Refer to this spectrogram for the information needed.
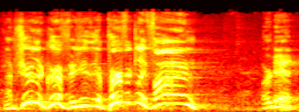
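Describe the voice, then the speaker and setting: A gruff, callous older cartoon sergeant, speaks in a folksy drawl. The voice is gravelly, high and forceful, over faint noise. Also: male voice, very animated, moderate pace, full character voice. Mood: blunt, unconcerned. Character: gruff older male military sergeant, cheerfully blunt and callous. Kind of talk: comedic table read of animated series.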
